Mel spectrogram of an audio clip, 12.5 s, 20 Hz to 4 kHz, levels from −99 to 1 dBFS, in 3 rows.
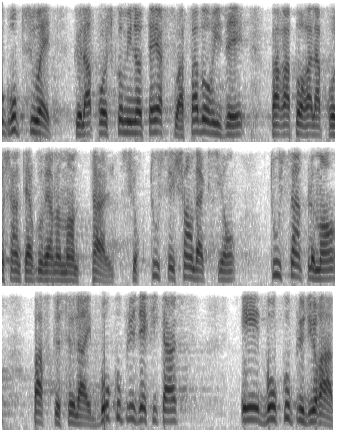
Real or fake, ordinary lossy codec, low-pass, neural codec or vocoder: real; Opus, 32 kbps; 3.6 kHz; none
